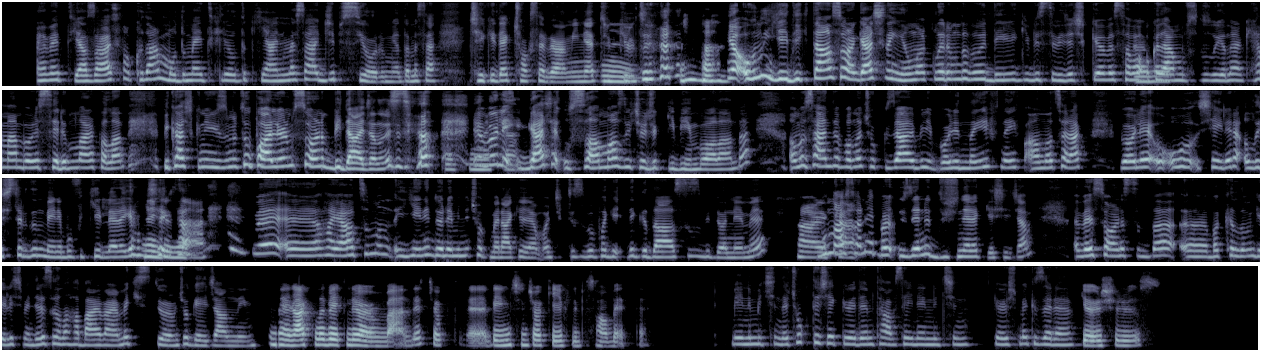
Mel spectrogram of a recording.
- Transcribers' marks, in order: other background noise; laughing while speaking: "Aynen"; laughing while speaking: "kültürü"; laughing while speaking: "istiyor"; laughing while speaking: "gerçekten"
- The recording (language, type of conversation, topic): Turkish, advice, Atıştırma kontrolü ve dürtü yönetimi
